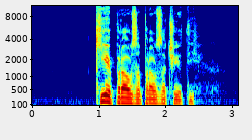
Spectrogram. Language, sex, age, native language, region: Slovenian, male, 30-49, Slovenian, Posavska region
